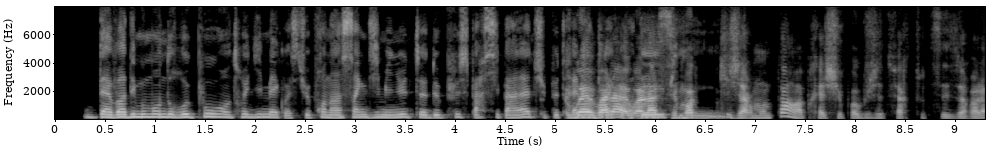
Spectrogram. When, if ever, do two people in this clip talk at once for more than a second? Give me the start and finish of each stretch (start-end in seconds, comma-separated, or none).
5.1-6.7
